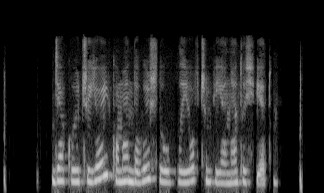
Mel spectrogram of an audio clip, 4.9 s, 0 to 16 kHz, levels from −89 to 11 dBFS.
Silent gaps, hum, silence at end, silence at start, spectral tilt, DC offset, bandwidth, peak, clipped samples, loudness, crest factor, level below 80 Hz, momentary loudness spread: 0.35-0.49 s, 0.73-0.77 s, 4.26-4.48 s; none; 0.35 s; 0.05 s; -6 dB/octave; under 0.1%; 7.8 kHz; -4 dBFS; under 0.1%; -17 LUFS; 14 dB; -52 dBFS; 16 LU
